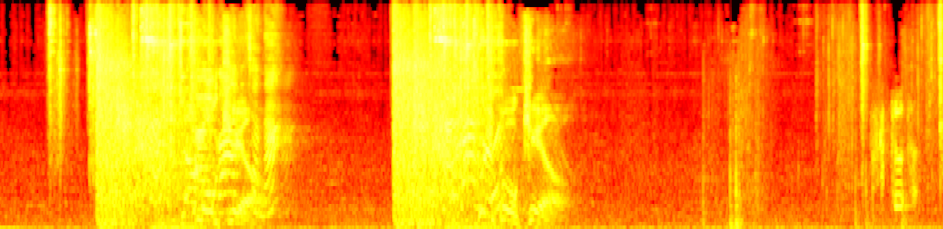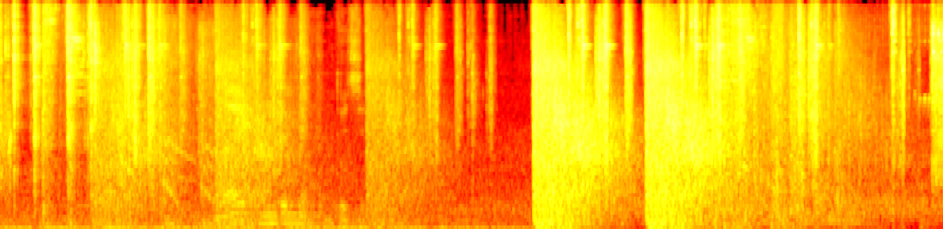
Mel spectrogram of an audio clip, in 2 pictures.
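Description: A rifle fires loud shots that echo.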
